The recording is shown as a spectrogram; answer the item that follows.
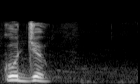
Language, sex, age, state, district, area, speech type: Punjabi, male, 18-30, Punjab, Ludhiana, urban, read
